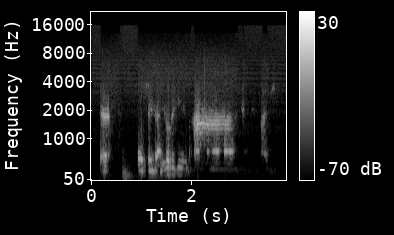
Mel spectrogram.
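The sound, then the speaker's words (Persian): Television sound, mostly voices, from a caller's television in Karaj bleeds through a telephone line during a call-in program, thin and band-limited, in short broken bursts with brief gaps between them. “اگر ممکنه صدای تلویزیون تو کم کن، با هم دیگه از تلفن صحبت کنیم.”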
